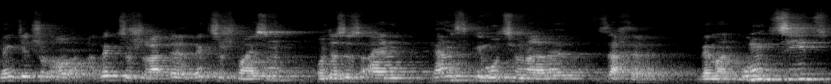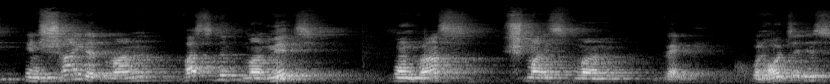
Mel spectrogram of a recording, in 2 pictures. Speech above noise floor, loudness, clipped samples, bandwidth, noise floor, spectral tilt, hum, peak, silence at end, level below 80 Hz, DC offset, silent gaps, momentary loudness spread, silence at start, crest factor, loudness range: 30 dB; -19 LUFS; under 0.1%; 14.5 kHz; -48 dBFS; -3.5 dB/octave; none; -2 dBFS; 0 s; -64 dBFS; under 0.1%; none; 13 LU; 0 s; 16 dB; 2 LU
